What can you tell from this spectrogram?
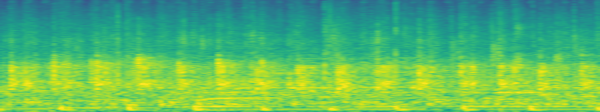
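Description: Audience applauding steadily: dense, irregular clapping throughout.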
